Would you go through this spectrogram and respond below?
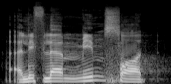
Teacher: mim bertemu dengan sad izhar syafawi. Jadi tidak berlaku idgham, tidak boleh dengung di situ. Okey. Dan yang keempat, sad adalah huruf mad lazim harfi mukhaffaf.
